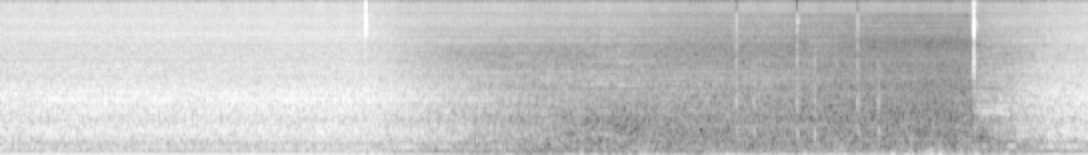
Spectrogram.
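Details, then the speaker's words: Car electric cooling fans running normally at quiet idle after replacing a fan relay that clicked but didn't work: steady airy whoosh easing down partway. "so there you go the fans are working so my whole point to this is just because a relay's clicking doesn't mean it's working"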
